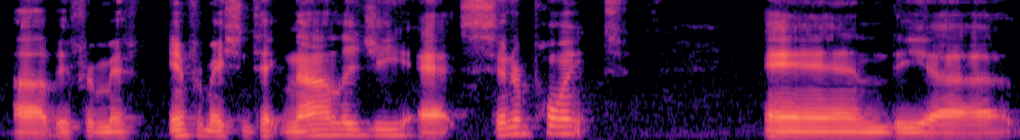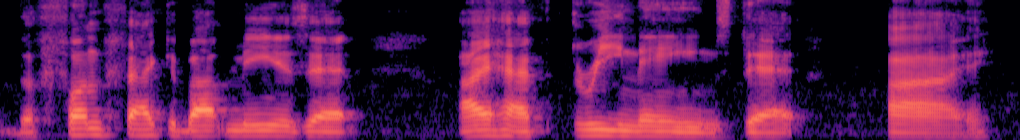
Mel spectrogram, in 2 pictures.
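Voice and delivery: ordinary talk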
